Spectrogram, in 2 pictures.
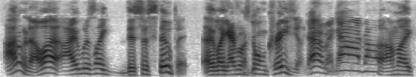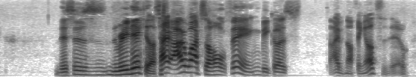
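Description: Podcast cohost guy, super animated pitch, lots of likes and ums, dry muffled lo-fi audio. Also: no echo. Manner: animated, filler-heavy, self-deprecating. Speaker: podcast co-host. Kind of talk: casual chat.

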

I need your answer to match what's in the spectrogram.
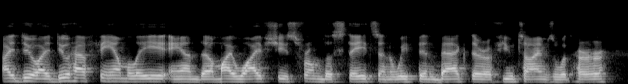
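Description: Podcast guest from Russia, thirties, measured and flat, somewhat muffled audio. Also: male voice, medium pitch. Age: 30s. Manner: measured, hesitant, many fillers. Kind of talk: casual interview chat.

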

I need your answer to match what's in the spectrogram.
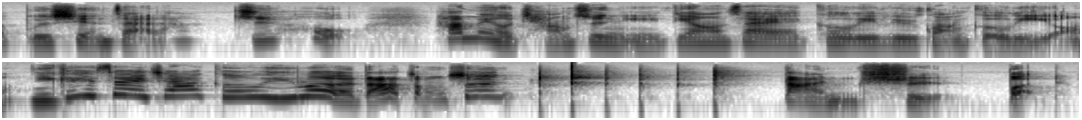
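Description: A young woman hosts an English vocabulary lesson for podcast listeners, her voice sitting a little high. She repeats each key word and spells it out slowly, letter by letter, switching easily between explanation and English terms. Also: a bit bright. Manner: repeats words and mixes Mandarin with English. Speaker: English teacher and podcast host.

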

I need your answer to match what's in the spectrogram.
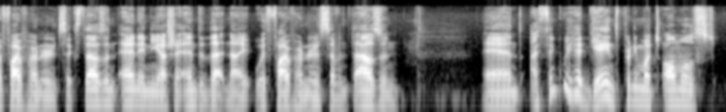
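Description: A man's voice: medium pitch, no room sound. Man reading ratings, dry close mic. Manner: reads figures in a steady list, laughs easily. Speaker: podcast host reading ratings. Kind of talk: casual podcast chat.

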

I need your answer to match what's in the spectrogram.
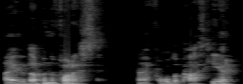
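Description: A man's voice: fairly low pitch, expressive, fast talker. A man playing a tabletop game with casual in-character banter and a dry, sardonic manner.

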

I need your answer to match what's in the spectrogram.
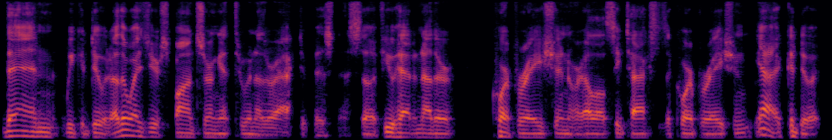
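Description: A man's voice: a bass voice, quick pace, a bit bright. A middle-aged man hosting a casual tax question show, answering listener questions and cracking dad jokes. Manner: joking, rambling, dad-humor asides.

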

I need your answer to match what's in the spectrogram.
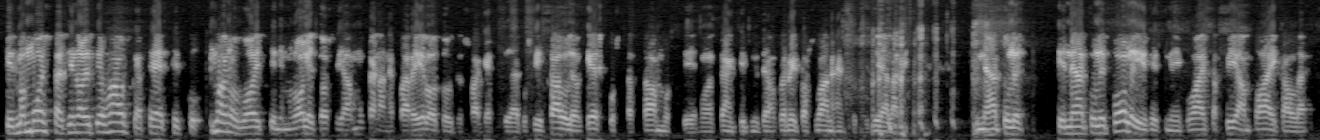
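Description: A man's voice: medium pitch, a bit bright, no room sound. A man in his fifties telling stories as a guest in casual chat, rambling, repeating words and swearing casually. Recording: dull lo-fi sound.

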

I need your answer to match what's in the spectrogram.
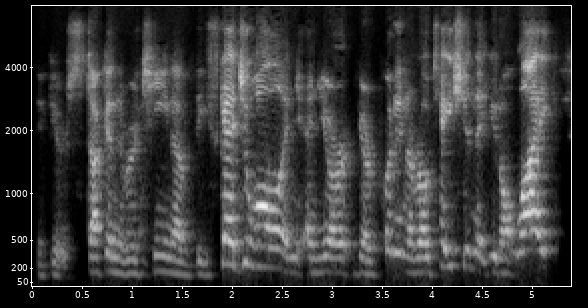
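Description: In a muffled recording, a middle-aged Texas woman who works as an elementary school librarian speaks as an interview guest. She has a deep voice with lively intonation at normal speed, and she's enthusiastic, earnest and emphatic, frequently repeating phrases.

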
